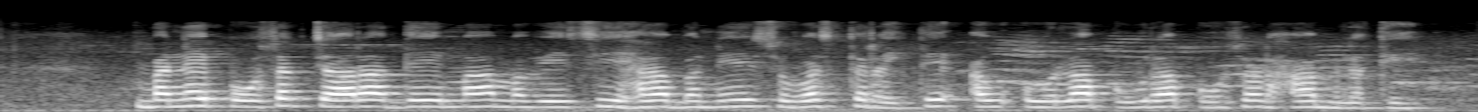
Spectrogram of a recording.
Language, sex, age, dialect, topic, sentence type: Chhattisgarhi, male, 56-60, Western/Budati/Khatahi, agriculture, statement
